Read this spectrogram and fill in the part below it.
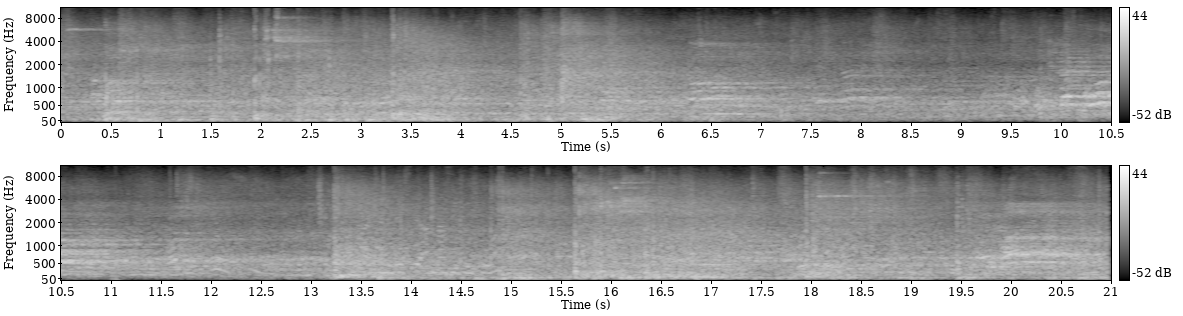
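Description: A ball thumps sharply when kicked.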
